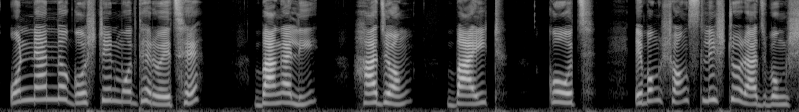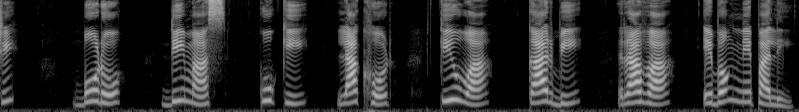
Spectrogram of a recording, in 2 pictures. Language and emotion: Bengali, neutral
